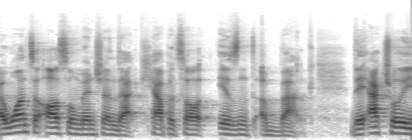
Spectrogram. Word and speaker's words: Qapital: has a strange name it's pronounced capital just as how you would say it with a c however i had to search for the pronunciation because i thought it was uh cupital or apital at first now this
